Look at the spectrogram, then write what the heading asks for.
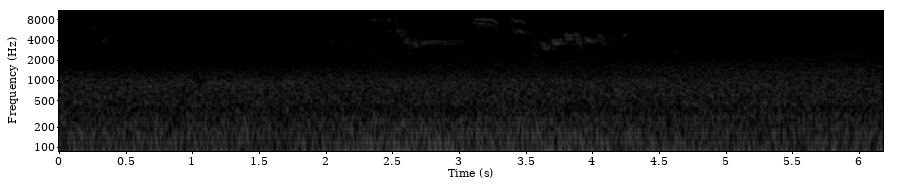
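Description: Birds chirping, a short run of high calls in the middle, over a faint steady outdoor background hiss.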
